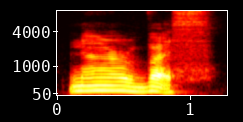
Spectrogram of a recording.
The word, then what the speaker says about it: nervous: але вона дуже добра nervous читається дуже цікаво та в кінці там є літера та U разом і читається це nervous nervous тобто в кінці в щось схоже до нашої е але воно дуже коротке майже невідчутне V nervous My grandmother also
